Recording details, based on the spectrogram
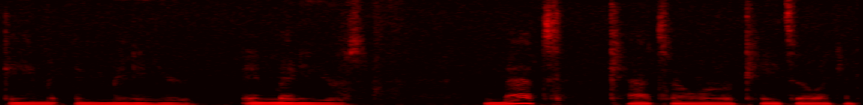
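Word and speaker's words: Kato: It's like saying the word Kate, but taking out the E and replacing it with an O.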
